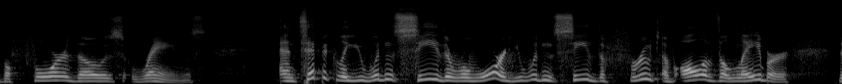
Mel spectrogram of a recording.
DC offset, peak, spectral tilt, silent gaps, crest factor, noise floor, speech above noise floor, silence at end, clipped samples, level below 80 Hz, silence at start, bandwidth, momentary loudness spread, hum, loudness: under 0.1%; -18 dBFS; -5 dB/octave; none; 16 dB; -68 dBFS; 33 dB; 0 s; under 0.1%; -72 dBFS; 0 s; 17 kHz; 10 LU; none; -35 LUFS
